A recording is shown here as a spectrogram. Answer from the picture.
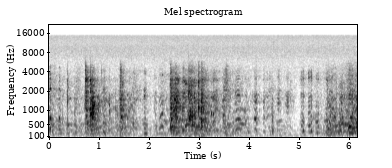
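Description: Studio audience laughing in uneven bursts that rise and fall.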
